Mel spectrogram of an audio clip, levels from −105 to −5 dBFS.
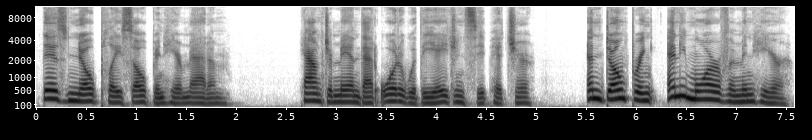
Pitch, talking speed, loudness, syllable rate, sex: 170 Hz, 175 wpm, -20 LUFS, 5.7 syllables/s, female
